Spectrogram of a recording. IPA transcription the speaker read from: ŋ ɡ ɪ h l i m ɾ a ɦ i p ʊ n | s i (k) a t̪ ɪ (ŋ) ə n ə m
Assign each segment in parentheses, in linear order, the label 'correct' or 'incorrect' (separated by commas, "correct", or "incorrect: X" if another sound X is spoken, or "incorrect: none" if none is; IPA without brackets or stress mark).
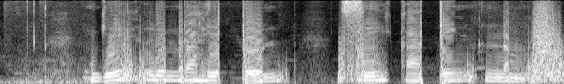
correct, correct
